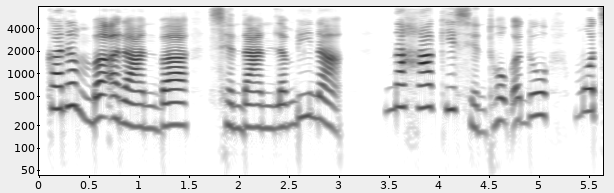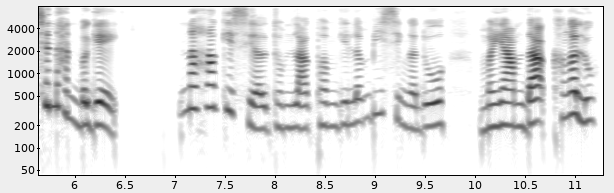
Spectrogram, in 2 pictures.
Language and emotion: Manipuri, disgusted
